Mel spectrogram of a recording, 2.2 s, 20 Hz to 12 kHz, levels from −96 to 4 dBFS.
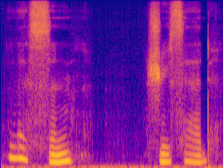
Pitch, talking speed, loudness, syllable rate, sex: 170 Hz, 80 wpm, -15 LUFS, 2.9 syllables/s, female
